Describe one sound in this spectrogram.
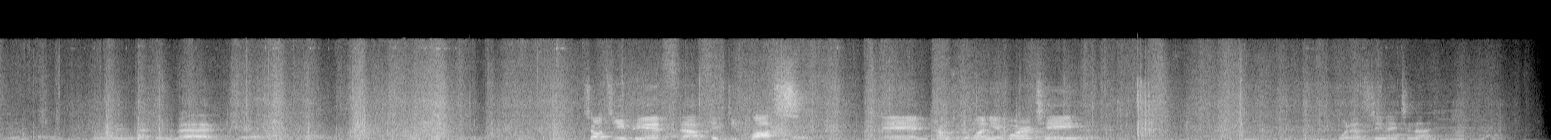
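A young man speaks calmly to the listener, close by.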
